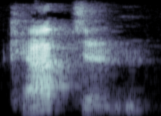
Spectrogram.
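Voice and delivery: sharp loud Captain; shouting back. A narrator's reading. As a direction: snap back Captain loudly. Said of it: "the governor shouted back".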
